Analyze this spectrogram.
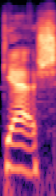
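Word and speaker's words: geas: My D&D group had a long talk about that spell, culminating to all of us being mad that it's pronounced Gesh.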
